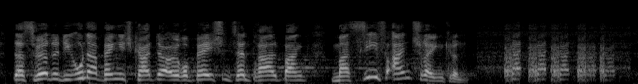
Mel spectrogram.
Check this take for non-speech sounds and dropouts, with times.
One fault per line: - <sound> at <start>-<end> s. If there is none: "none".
- laugh at 5.0-6.2 s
